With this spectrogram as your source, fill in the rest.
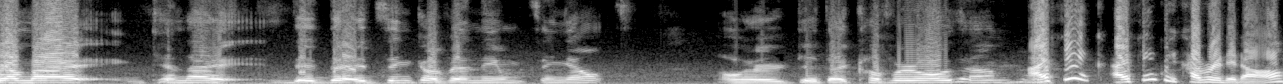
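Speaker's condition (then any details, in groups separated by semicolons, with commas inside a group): Cerebral palsy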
